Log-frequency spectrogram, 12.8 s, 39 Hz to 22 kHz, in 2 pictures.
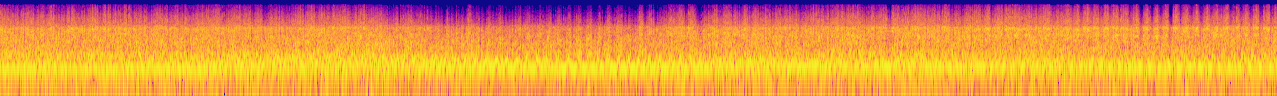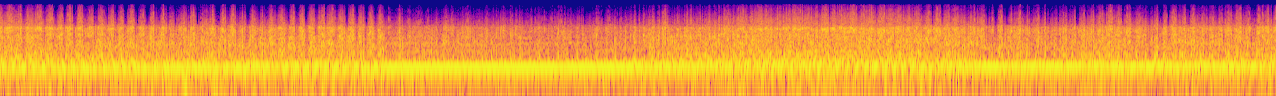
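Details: Chevy 350 V8 in a school-built T-bucket, first start-up after rebuild: steady idle with a gentle rise and fall in pitch as it revs lightly, running evenly with no knocks; normal running.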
